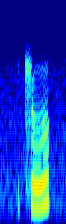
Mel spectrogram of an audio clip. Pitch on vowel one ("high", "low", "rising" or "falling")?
rising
